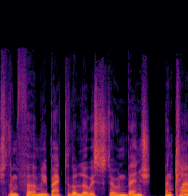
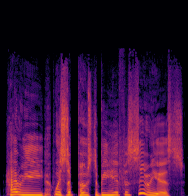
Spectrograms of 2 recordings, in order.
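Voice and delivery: much higher, tight, straining; high-pitched and strained; 11 semitones higher than usual. A narrator's reading. Hermione pleading with Harry, high-pitched and strained. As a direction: voice pulled thin with worry. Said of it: "high-pitched, strained voice".

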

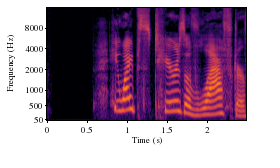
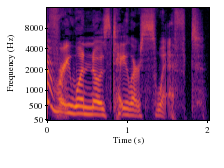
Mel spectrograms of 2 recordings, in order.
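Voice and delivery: ordinary delivery

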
